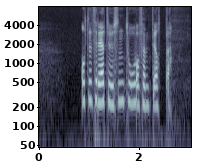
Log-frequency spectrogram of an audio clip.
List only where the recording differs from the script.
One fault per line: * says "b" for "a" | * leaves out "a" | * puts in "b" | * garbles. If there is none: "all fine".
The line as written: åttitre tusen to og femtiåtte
all fine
